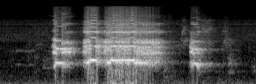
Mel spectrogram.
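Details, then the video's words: Crowing of a red junglefowl decoy bird, meant to lure and provoke wild junglefowl: a short burst, a long raspy drawn-out note, then a brief closing syllable, with near silence around it. "เสียงต่อไก่ป่า เสียงไก่สำหลับต่อ"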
